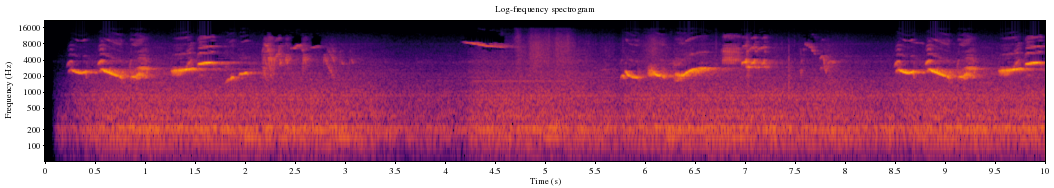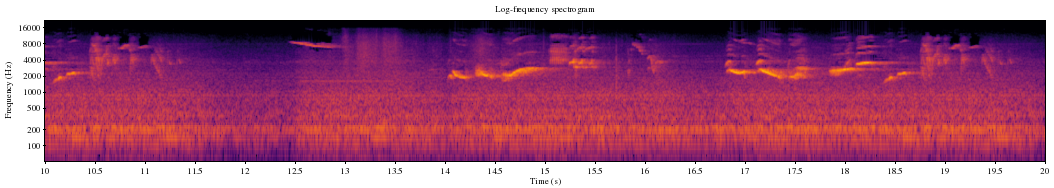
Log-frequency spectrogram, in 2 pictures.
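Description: A songbird singing the same short phrase of chirps and whistles over and over, about every three to four seconds, with a single brief high note between some phrases. A steady low hum runs underneath.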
